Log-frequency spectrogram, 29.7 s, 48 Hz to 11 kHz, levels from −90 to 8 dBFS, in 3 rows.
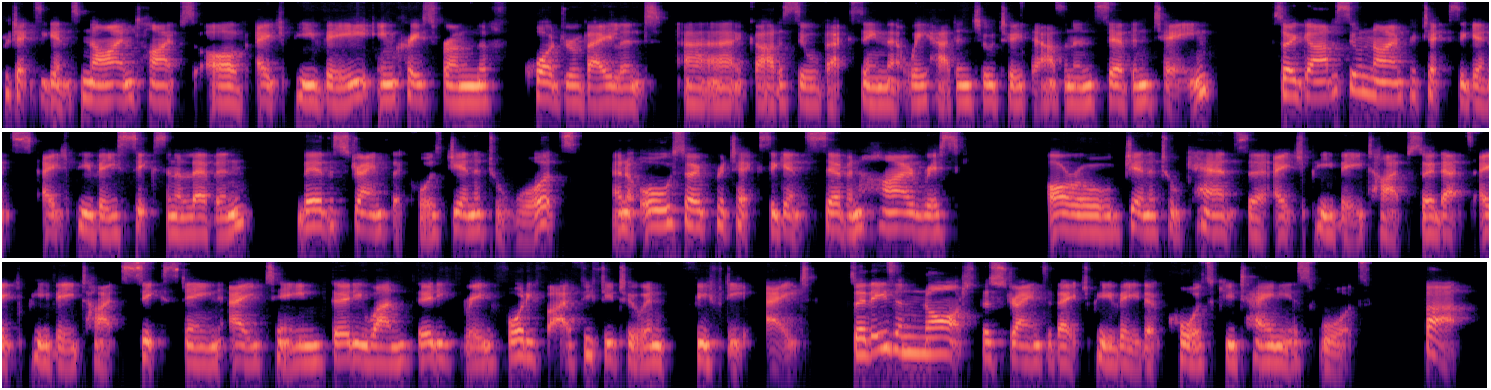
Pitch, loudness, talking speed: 225 Hz, -20 LUFS, 145 wpm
